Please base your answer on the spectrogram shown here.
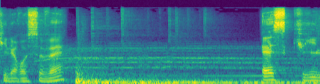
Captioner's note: screams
